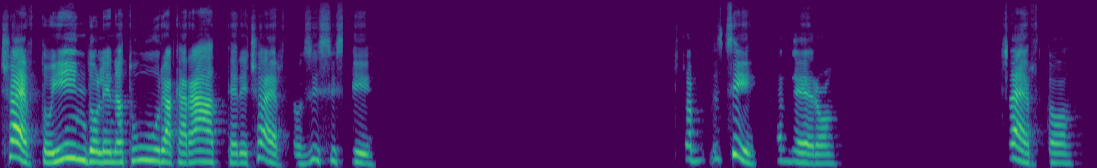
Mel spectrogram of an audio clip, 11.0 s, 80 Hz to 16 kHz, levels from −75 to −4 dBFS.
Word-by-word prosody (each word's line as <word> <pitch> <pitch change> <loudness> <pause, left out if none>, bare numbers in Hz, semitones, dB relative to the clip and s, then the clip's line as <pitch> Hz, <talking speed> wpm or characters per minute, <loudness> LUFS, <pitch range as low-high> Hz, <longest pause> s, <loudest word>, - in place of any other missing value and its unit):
Certo, 300 -10 +5
indole, 240 -4 +4
natura, 235 +1 +1
carattere. 215 -1 +2
Certo. 200 - -2
Sì, 255 +7 -7
sì, 240 +1 -8
sì. 215 -6 -5 3.0
Diciam 270 -3 -9 0.2
Sì, 230 - 0 0.2
è 250 - -12
vero. 190 -4 -3 1.6
Certo. 205 -7 -2
220 Hz, 70 wpm, -23 LUFS, 205-250 Hz, 3.0 s, Certo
